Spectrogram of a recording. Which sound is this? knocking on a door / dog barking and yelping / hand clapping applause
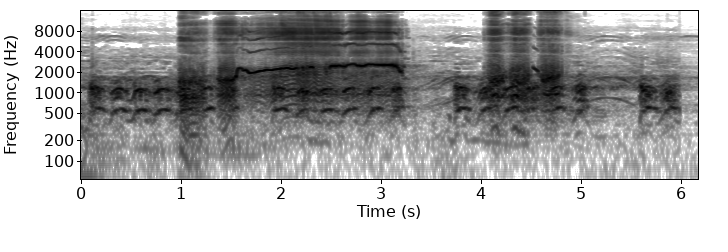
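dog barking and yelping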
